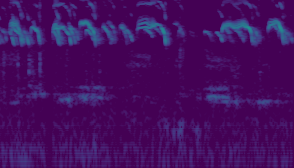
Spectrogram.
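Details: Pet chicks, four of them and colourful, chirp in loud clustered runs of piercing, down-curving peeps, separated by short gaps roughly every half second.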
